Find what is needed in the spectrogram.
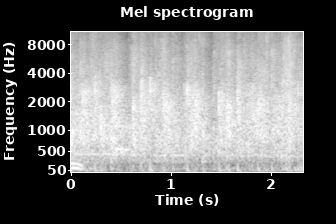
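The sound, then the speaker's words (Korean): An audience applauds during a church sermon, producing dense, continuous clapping that stays loud and steady from start to finish. “하나님은 전지 전능하십니다. 박수.”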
